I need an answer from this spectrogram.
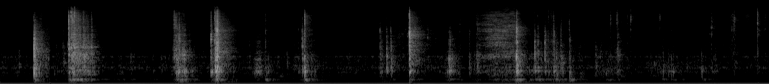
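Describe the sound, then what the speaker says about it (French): A metallic paper label being cut in two for a handmade mini album, giving a series of crisp, close snips and crackles in irregular bursts with no voice. "je vais la couper en deux"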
